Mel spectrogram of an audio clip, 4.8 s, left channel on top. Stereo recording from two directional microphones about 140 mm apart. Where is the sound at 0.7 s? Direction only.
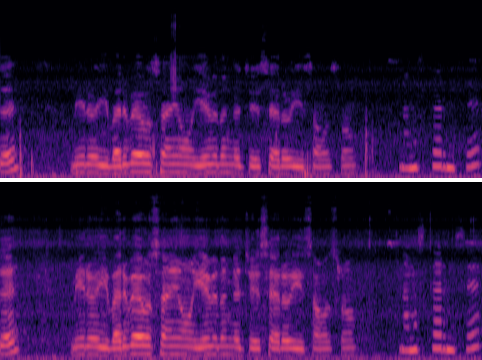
35° right (ahead or behind).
